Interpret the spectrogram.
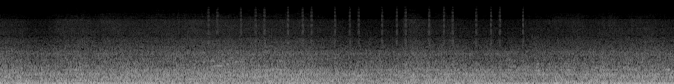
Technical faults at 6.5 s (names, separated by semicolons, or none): none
